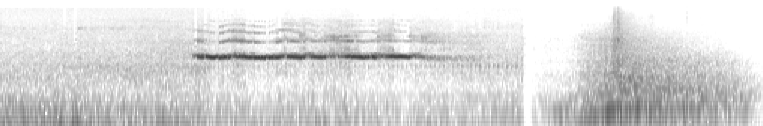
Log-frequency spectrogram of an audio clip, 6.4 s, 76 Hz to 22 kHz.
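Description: BMW 3 Series E90 sedan rolling slowly over a test-track surface with a low rumble, overlaid for about two seconds in the middle by a loud, steady, high whistle-like squeal. The sound cuts off abruptly near the end, followed by a swelling whoosh of an outro logo sting that rises and fades.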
